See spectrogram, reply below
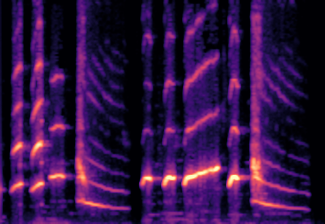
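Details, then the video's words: Orange-headed thrush song used as a morning lure to make captive birds sing: clear whistled phrases around mid-high pitch, some falling slurs, delivered in short bursts with brief pauses. "PANCINGAN ANIS MERAH DI PAGI HARI AMPUH BIKIN IKUT BUNYI!!!"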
